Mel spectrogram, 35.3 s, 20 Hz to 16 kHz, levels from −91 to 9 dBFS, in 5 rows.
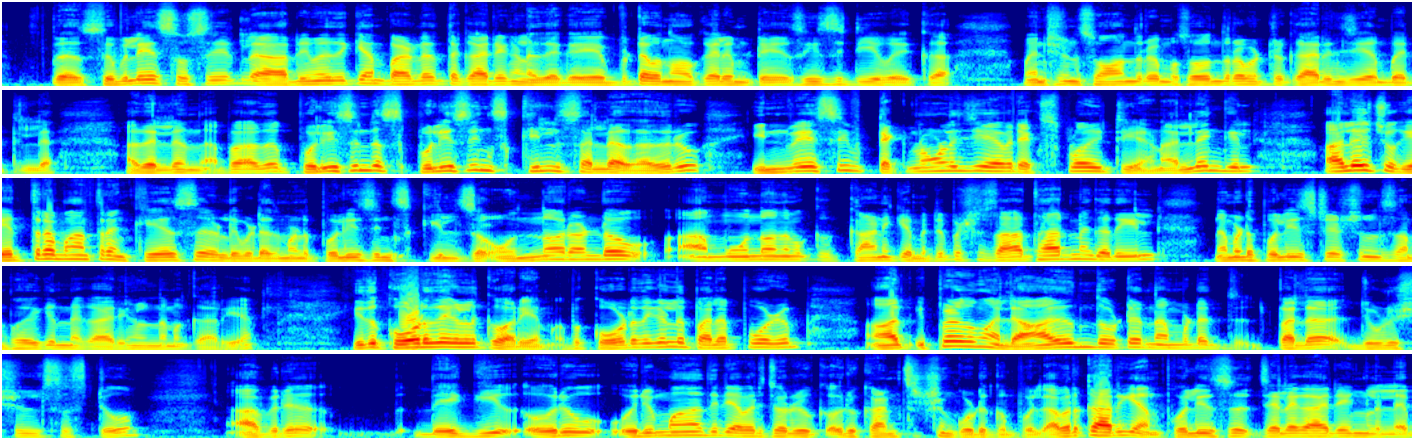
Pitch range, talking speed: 110-145 Hz, 140 wpm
